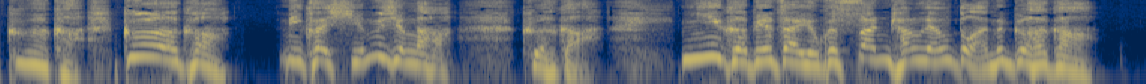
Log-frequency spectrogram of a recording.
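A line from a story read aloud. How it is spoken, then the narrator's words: Sobbing, crying out. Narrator (Chinese): 王俊山 哭喊着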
